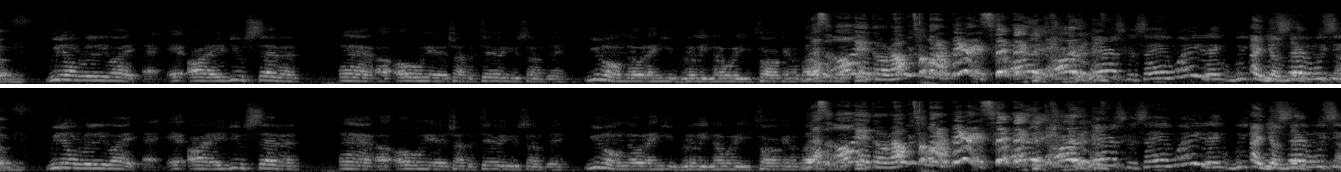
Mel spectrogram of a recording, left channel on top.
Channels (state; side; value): normal; both; correlation 0.39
